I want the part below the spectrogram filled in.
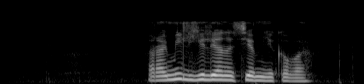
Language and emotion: Russian, neutral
